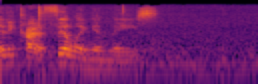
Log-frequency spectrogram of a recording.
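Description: An elderly woman speaks calmly nearby.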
